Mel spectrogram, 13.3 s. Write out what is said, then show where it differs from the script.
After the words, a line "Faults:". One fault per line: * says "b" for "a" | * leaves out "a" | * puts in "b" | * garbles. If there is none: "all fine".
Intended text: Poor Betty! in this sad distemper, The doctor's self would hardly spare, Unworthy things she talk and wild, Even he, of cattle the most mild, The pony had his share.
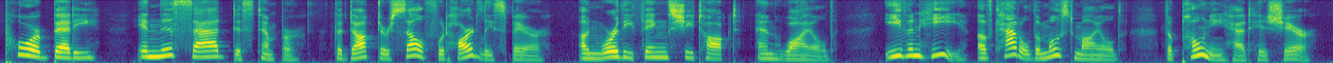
Poor Betty! in this sad distemper, The doctor's self would hardly spare, Unworthy things she talked and wild, Even he, of cattle the most mild, The pony had his share.
Faults:
* says "talked" for "talk"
